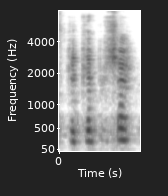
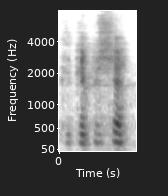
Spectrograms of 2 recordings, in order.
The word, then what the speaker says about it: Kirkcudbrightshire: It's Kirkcudbrightshire. That's how I pronounce it, which is down south from here. It's down nearer to the English border. But I've always pronounced it Kirkcudbrightshire.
